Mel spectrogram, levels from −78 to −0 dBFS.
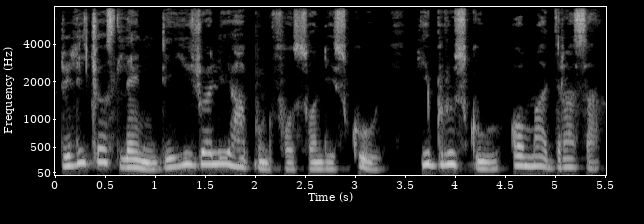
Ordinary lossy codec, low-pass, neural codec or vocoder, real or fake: none; none; none; real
